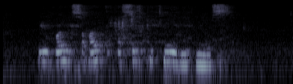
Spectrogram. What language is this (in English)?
Kabyle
